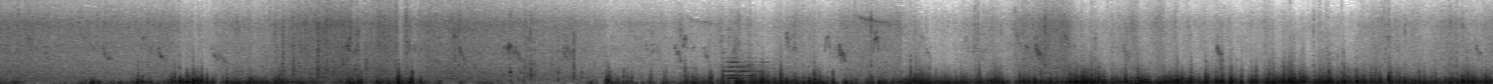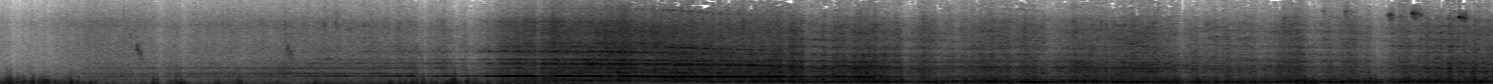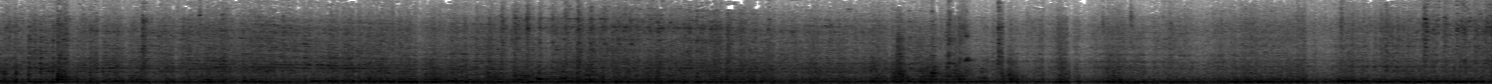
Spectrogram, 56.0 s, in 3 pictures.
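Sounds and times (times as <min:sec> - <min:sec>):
freight train wheel rumble: 0:01.0 - 0:55.9
diesel locomotives passing: 0:07.2 - 0:55.9
wheels clacking over rail joints: 0:19.5 - 0:55.9.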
